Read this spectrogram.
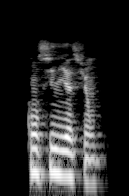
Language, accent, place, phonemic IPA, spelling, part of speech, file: French, France, Lyon, /kɔ̃.si.ɲa.sjɔ̃/, consignation, noun, LL-Q150 (fra)-consignation.wav
- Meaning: consignation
